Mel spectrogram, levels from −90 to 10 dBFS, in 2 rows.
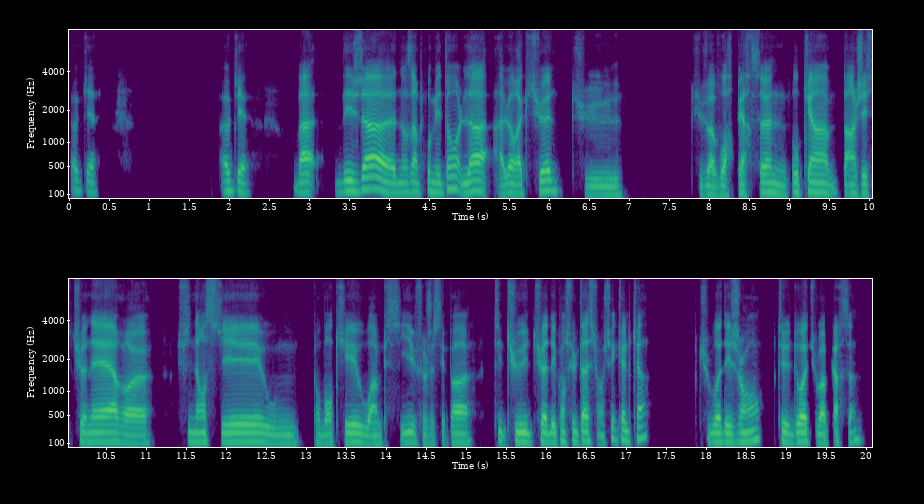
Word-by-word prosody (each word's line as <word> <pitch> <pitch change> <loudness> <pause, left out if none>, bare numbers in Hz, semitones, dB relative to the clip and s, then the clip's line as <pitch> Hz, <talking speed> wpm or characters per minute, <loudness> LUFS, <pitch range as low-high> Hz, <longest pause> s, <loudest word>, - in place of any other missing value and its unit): OK. 135 -2 -8 1.6
OK. 130 0 -2 0.7
Bah, 125 +1 +3 0.3
déjà, 135 +1 +5
heu, - - 0
dans 120 +1 -4
un 120 - +1
1er 120 -1 -4
temps 165 +2 0
là, 135 +3 +4
à 105 - -5
l'heure 115 0 +1
actuelle 135 +5 0 0.2
tu 100 -1 -6 0.9
tu 105 - -12
vas 100 -1 +2
voir 95 - -2
personne? 120 -4 0
Aucun 120 -2 +2
pas - - 0
un 110 - +2
gestionnaire, 115 +1 +2
heu, 100 -1 +3 0.4
financier 115 0 +1
ou 100 -1 -4 0.2
ton 105 - -8
banquier 115 +3 0
ou 100 -2 0
un 95 0 +1
psy? 115 +4 -4
Fin 110 - -8
je 100 - -9
sais - - -9
pas. 110 +2 +1 0.2
T 125 - -6
tu 115 -2 +1
tu 115 +2 0
as - - +7
des 110 0 +1
consultations 120 -4 0
chez 155 - -5
quelqu'un? 145 +6 -1 0.6
Tu - - -9
vois 115 0 +4
des 115 0 +1
gens? 120 +6 -1 0.2
Tu 120 - +1
es 110 - -1
d 115 +4 -3
ouais, 120 -1 +8
tu 110 - -13
vois 105 -1 +4
personne? 135 +3 -4
115 Hz, 160 wpm, -22 LUFS, 105-125 Hz, 1.6 s, ouais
